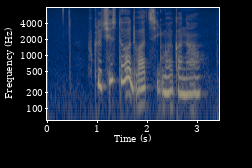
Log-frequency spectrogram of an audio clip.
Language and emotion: Russian, sad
